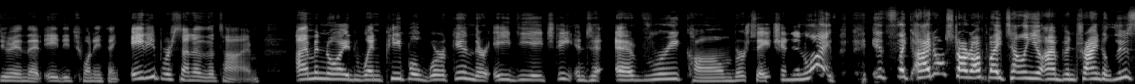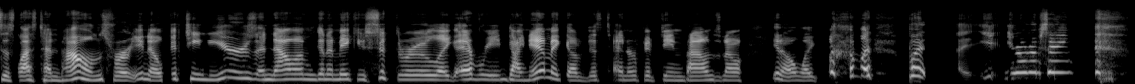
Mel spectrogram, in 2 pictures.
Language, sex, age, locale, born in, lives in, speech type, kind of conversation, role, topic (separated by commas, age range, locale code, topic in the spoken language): English, female, 60-64, en-US, United States, United States, conversation, unstructured, none, How do I talk to people about mental health naturally?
